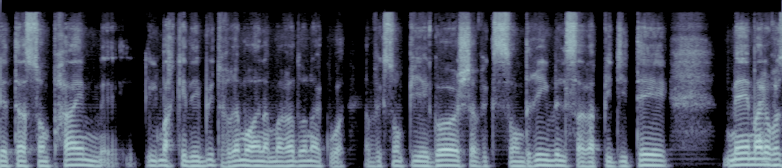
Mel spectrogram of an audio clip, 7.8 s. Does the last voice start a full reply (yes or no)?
no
